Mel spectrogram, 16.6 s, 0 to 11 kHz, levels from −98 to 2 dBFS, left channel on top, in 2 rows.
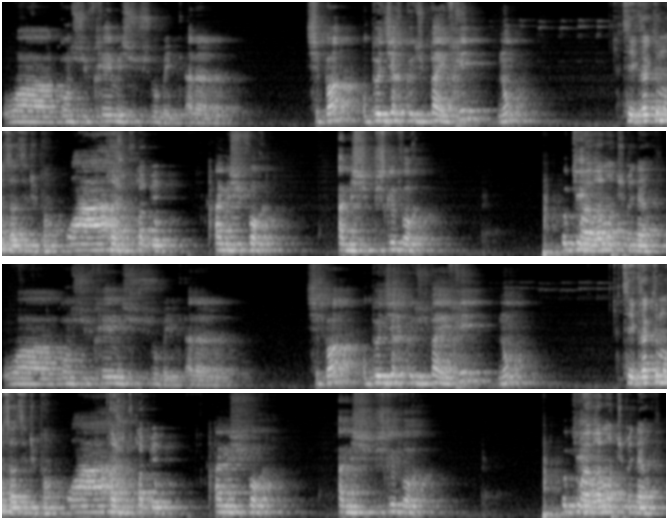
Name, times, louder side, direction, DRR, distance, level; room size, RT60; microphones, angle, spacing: voice 1, 0.0-2.8 3.8-5.9 6.2-6.4 9.1-9.8 10.2-10.3 11.0-11.6 12.5-13.5 15.3-15.6, left 2 dB, 45° left, 4 dB, 5.0 m, -28 dB
voice 2, 7.8-9.0 9.7-10.3 15.1-15.2 15.5-16.4, equal, 25° right, 8 dB, 3.2 m, -25 dB
24.5 x 16.5 x 7.7 m, 0.76 s
head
